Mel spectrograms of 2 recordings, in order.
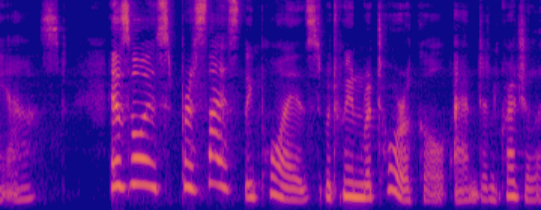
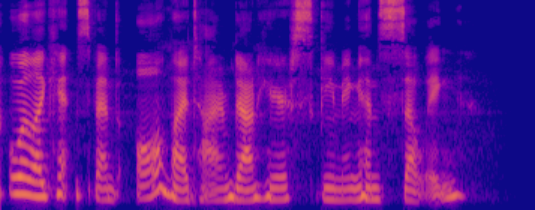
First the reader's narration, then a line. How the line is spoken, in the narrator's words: Loki said, chuckling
